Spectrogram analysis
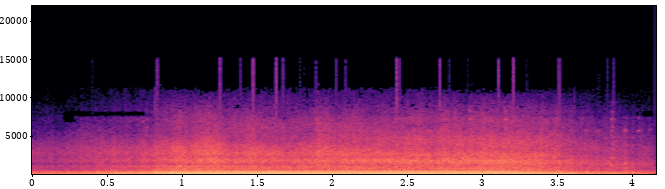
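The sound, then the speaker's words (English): A garbage truck rumbles past houses on a suburban residential street with two men in overalls hanging on the back, then comes round a bend; a steady low engine drone swells, holds loud, then drops in pitch and fades as it moves on. No one speaks. “Two men in overalls are hanging on the back of the truck as it continues onwards past houses and comes round a bend.”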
